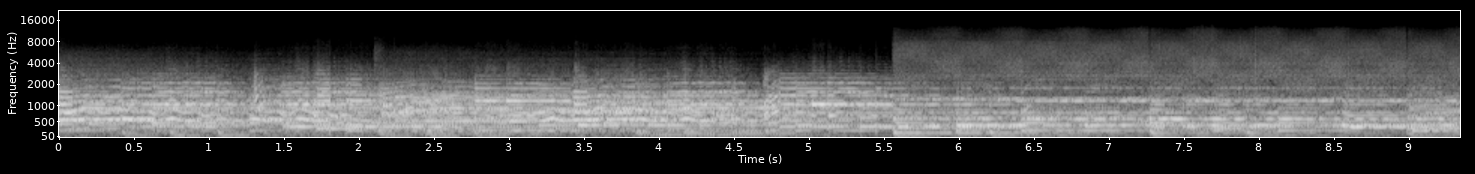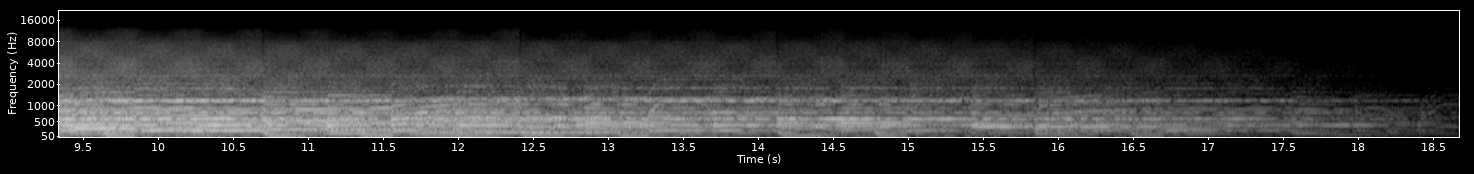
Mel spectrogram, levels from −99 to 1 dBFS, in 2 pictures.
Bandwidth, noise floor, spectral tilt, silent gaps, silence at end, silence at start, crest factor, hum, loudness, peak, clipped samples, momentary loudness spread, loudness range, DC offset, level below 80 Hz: 8.8 kHz; -68 dBFS; -7.5 dB/octave; none; 2 s; 0 s; 18 dB; none; -21 LUFS; -6 dBFS; under 0.1%; 19 LU; 19 LU; under 0.1%; -50 dBFS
